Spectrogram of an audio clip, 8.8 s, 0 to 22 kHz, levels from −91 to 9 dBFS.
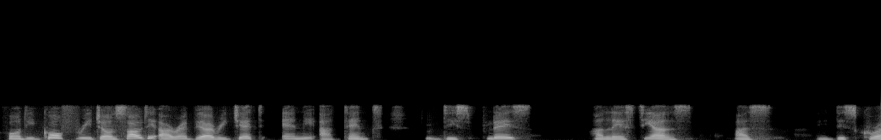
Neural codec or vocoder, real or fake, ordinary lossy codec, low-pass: codec, 16 kHz, 0.5 kbps, X-Codec, HuBERT features, trained on LibriSpeech; fake; none; 5.4 kHz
